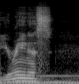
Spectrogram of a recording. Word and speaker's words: Uranus: I like to pronounce the planet's name as Uranus, which is based off of the Greek counterpart of the Roman god Uranus, that Uranus was named after.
